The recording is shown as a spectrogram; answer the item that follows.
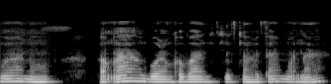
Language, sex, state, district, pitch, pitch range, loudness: Garo, male, Meghalaya, South Garo Hills, 125 Hz, 120-130 Hz, -19 LUFS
